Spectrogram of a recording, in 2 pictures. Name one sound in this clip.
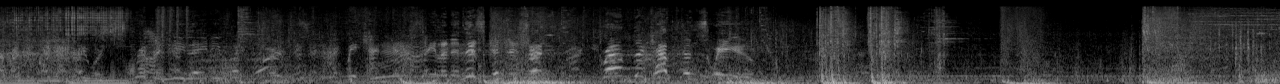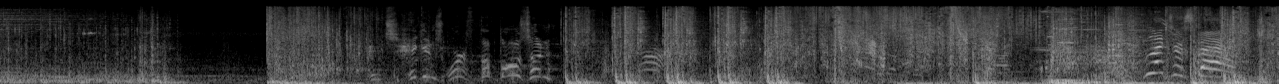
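Blasts and energy zaps crackle.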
